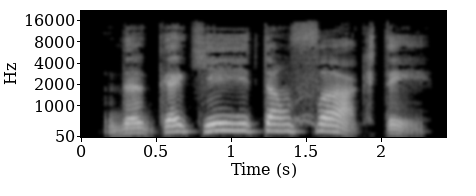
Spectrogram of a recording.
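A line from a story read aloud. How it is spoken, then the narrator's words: Grumbled. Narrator (Russian): проворчал Ревякин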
